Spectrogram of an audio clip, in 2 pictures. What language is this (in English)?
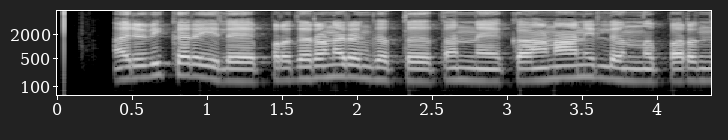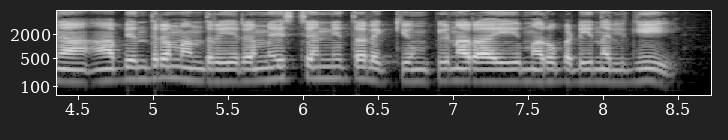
Malayalam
